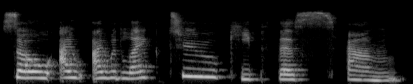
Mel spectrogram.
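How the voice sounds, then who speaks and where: A woman's voice: high-pitched, animated, extremely slow. A woman in her thirties, a native Spanish speaker from Costa Rica, giving a casual talk as a guest researcher over a laptop mic on a video call, friendly and full of ums and restarts. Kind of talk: casual online lecture.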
